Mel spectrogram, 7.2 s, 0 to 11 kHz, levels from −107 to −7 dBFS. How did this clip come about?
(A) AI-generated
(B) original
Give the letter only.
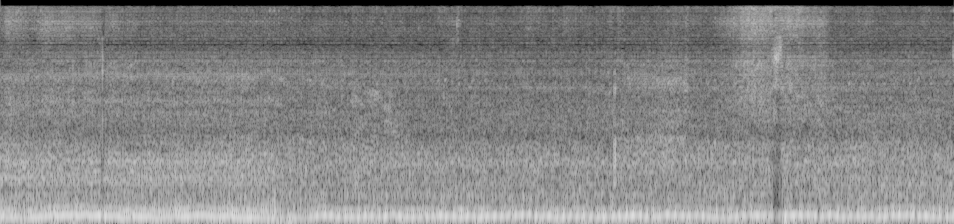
A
